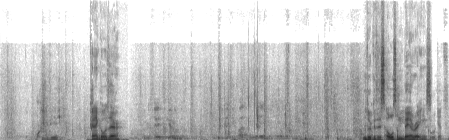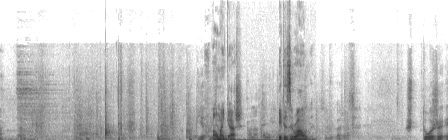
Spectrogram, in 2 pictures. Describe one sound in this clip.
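A man talks with animation nearby in an echoing space.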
